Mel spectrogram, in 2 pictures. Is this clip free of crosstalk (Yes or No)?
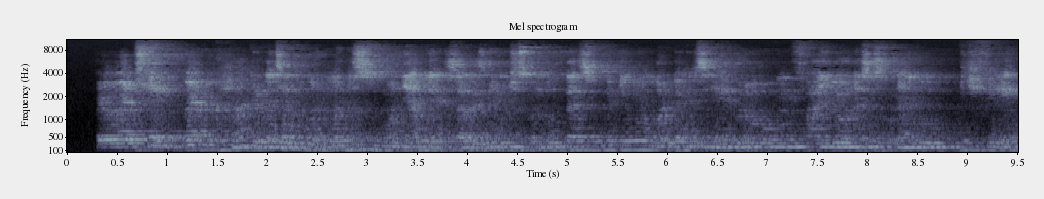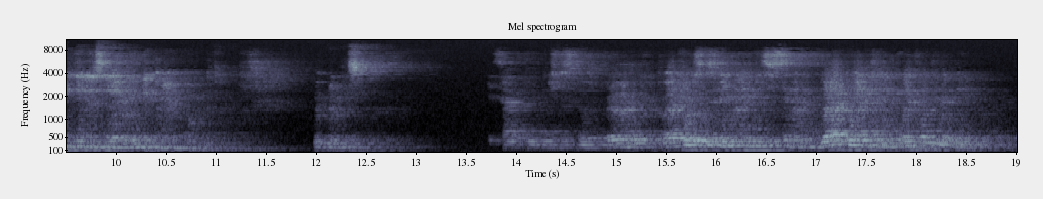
Yes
